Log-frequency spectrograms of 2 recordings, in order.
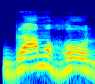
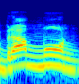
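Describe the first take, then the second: First: "ব্রাহ্মণ" said as bram-hon; correct pronunciation. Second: "ব্রাহ্মণ" said as bram-mon, doubled m; wrong pronunciation. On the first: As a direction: put the h after the m in "ব্রাহ্মণ". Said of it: "ব্রাহ্মণ শব্দের উচ্চারণ কিন্তু এটা". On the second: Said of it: "hundred percent ভুল হবে". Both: Shown as a demonstration.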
